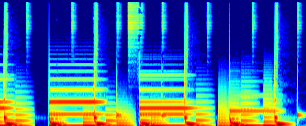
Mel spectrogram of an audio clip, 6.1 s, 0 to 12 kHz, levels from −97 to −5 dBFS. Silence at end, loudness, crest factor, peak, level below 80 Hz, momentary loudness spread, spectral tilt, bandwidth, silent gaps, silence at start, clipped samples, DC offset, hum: 0 s; -19 LUFS; 14 dB; -2 dBFS; -20 dBFS; 12 LU; -7.5 dB/octave; 11.5 kHz; none; 0 s; under 0.1%; 10%; none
